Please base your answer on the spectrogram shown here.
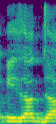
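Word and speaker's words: إِذَا: ইজা আ এই জায়গাটায় অনেকেই ভুল করি হয়তো ইজা পড়ি অথবা বা ইজা পড়ি এই জালকে কখনো জিম পড়া যাবে না।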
